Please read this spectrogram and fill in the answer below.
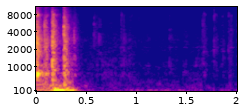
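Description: Faint typing on a computer keyboard: a scattering of light key clicks that follows a man's voice trailing off in the first half-second.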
